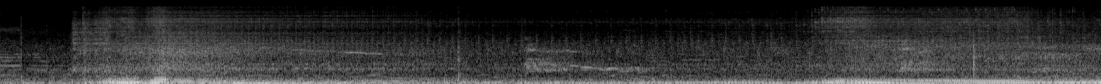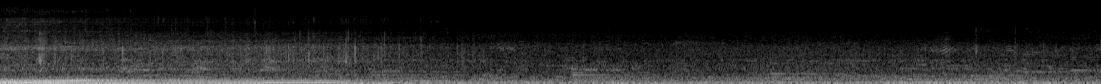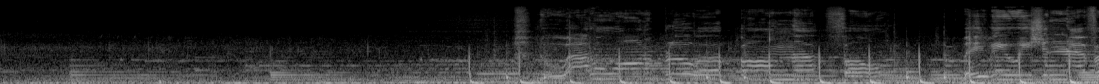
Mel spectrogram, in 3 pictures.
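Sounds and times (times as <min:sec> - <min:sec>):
car engines running and revving: 0:00.3 - 0:22.7.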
